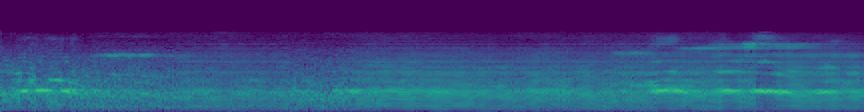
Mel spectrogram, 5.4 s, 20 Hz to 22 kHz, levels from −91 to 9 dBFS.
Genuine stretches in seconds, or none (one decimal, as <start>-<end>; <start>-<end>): 0.0-1.1; 1.8-2.2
